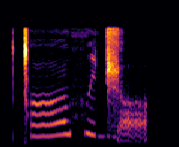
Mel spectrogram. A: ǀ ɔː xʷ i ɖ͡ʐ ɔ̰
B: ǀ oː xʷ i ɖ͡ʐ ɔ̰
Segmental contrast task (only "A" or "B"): A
